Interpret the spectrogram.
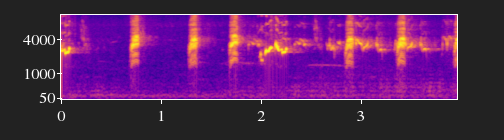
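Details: Sooty-headed bulbul lure calls: clipped chips at uneven intervals, then a bubbling, wavering whistled phrase and more short notes at the end.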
